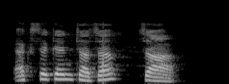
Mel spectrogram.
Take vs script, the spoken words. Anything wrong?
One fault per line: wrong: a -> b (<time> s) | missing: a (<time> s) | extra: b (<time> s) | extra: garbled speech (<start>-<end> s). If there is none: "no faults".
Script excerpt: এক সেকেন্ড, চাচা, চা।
no faults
